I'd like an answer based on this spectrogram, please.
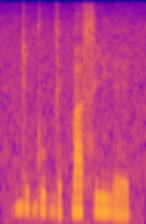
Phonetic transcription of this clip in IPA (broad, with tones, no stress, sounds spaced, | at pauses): ɡ i˦ ɡ u˧ ɡ e˧ k͡p a˦ s i˧ j e˨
